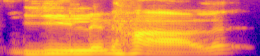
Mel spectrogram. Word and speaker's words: Gyllenhaal: Gyllenhaal, though, however, um, I learned that from Conan.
